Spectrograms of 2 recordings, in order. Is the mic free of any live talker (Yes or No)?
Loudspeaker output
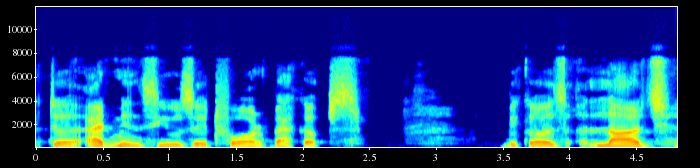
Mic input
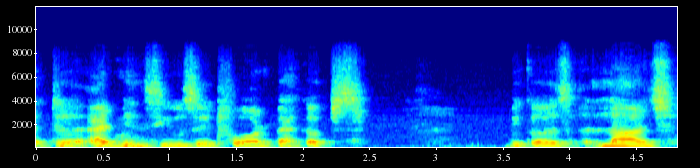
Yes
